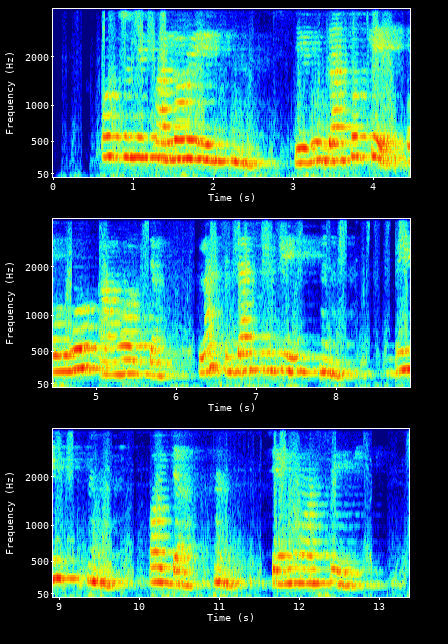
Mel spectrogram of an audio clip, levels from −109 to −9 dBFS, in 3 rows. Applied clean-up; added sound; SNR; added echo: neural separator model SepFormer DNS4.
